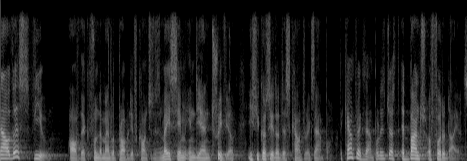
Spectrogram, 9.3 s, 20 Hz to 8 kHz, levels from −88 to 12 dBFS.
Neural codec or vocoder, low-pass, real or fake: none; 7.2 kHz; real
